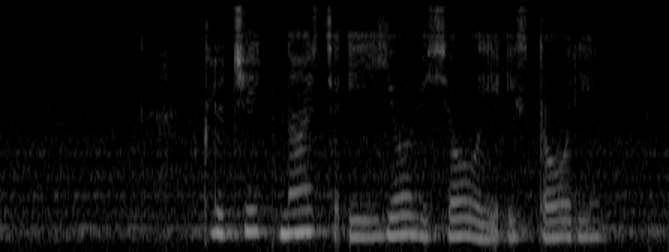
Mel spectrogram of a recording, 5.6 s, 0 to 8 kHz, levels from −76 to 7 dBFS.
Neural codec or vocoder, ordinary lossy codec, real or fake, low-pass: none; Opus, 64 kbps; real; 7.2 kHz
